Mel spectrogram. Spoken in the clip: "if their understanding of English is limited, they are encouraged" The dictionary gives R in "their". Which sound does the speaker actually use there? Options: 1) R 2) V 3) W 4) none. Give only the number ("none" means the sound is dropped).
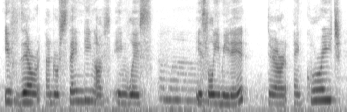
1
